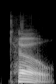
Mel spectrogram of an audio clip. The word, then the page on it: toe: American English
